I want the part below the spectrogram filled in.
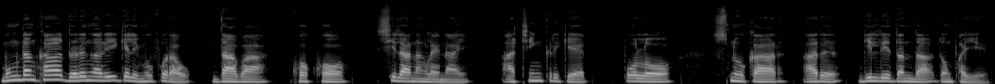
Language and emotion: Bodo, neutral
